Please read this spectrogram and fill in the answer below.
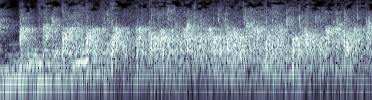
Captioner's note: applause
